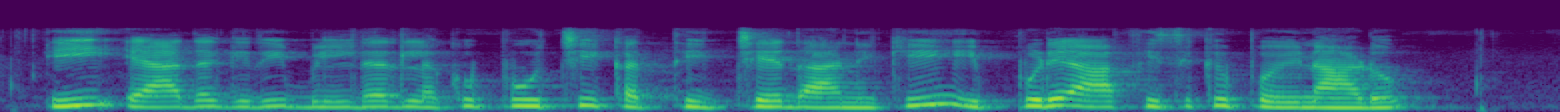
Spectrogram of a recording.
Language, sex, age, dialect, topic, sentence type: Telugu, female, 25-30, Southern, banking, statement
